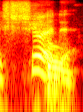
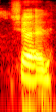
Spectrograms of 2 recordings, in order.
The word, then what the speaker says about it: should: this word it's actually should should so the l is not pronounced at all so you don't even have to try to do the l there so should so for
